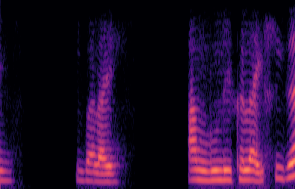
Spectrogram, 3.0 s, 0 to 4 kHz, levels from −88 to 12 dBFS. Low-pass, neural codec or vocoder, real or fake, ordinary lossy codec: 3.6 kHz; codec, 16 kHz, 0.8 kbps, ZipCodec; fake; Opus, 32 kbps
